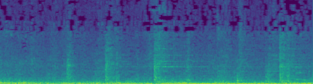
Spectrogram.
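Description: Passenger train rolling slowly along the tracks: a steady low rumble from the coaches, with wheels clacking over rail joints every second or so.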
